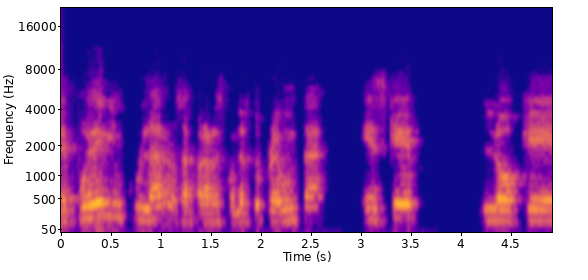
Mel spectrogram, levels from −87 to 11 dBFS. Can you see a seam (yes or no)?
no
